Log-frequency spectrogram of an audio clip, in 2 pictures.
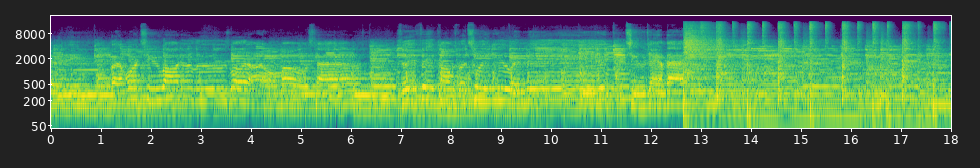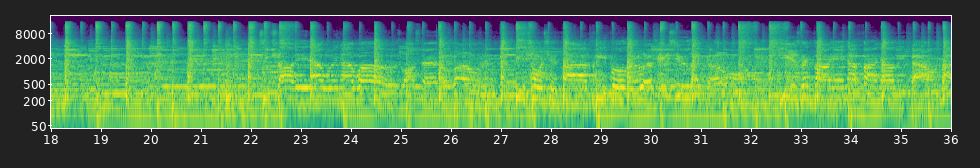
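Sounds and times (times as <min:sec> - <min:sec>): lead guitar with bending notes: 0:00.0 - 0:36.0
live rock band playing: 0:00.0 - 0:36.0.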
